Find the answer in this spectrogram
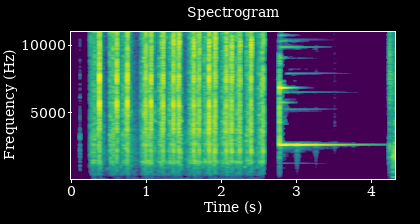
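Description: Typewriter sound effect: rapid key clicks, about eight a second for a little over two seconds, then a single bell ding that rings out and fades away.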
